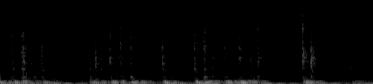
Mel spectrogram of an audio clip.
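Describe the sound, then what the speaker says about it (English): Rapid irregular keystrokes on a computer keyboard clatter in bursts close to the microphone, with brief pauses between runs of typing and no talk. "My keyboard is being weird."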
